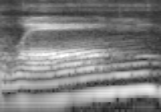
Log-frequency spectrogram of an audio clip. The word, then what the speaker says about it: wrong: kind of far back there um so for wrong I would just maybe try other words that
